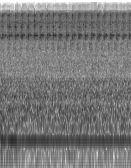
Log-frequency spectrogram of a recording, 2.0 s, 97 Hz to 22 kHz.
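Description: An EMAX 7.5 horsepower air compressor fitted with Silent Air runs steadily up close, a loud continuous mechanical hum with a strong low tone and rapid pulsing texture, no voices.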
